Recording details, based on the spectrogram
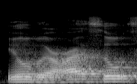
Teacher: സ നാവിൻ്റെ അറ്റത്തിൻ്റെ മുകൾ ഭാഗവും മേലെ മുൻപല്ലിൻ്റെ അറ്റവും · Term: സഇൻ്റെ മഖ്റജ്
